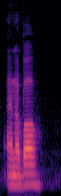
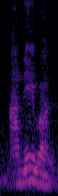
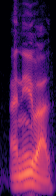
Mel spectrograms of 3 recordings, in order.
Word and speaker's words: Aníbal: How do you say the name? Annabelle? Remember Annabelle from the Taínos? – Oh, Aníbal. – Aníbal. Mm-hmm. So those were the characters, because I obviously don't pronounce it correctly.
